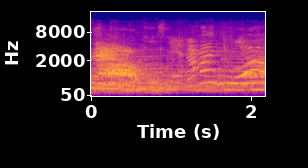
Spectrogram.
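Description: A youth group singing, with instrumental accompaniment under the young voices.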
